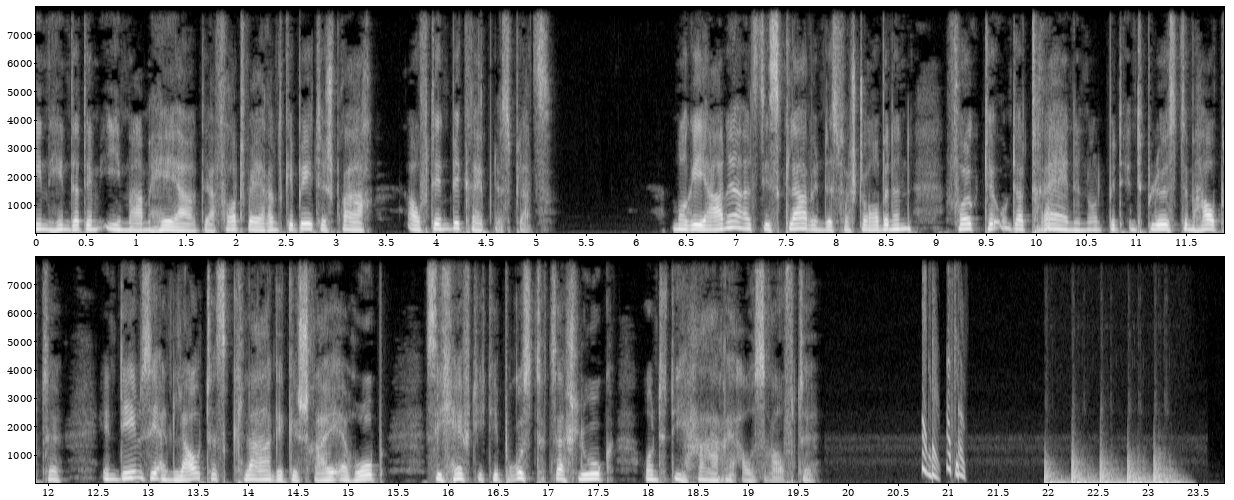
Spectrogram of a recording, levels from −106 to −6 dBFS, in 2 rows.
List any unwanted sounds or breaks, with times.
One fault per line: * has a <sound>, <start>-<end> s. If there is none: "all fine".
* has a chirp, 20.8-21.2 s
* has a thud, 22.0-23.5 s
